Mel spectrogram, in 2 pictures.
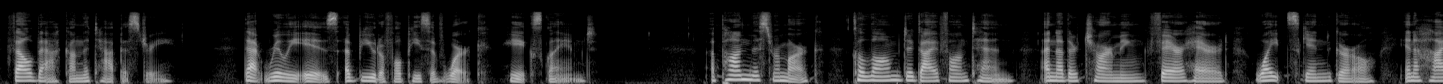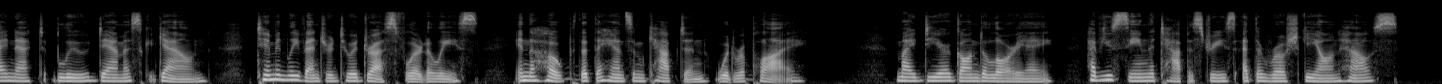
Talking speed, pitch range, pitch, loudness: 120 wpm, 135-170 Hz, 155 Hz, -22 LUFS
